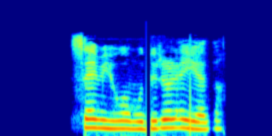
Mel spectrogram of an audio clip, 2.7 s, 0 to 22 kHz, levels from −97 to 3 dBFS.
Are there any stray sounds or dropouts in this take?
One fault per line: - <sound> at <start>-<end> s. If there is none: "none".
- dropout at 1.5-1.5 s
